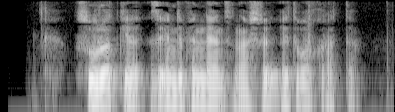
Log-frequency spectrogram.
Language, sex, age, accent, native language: Uzbek, male, 25-34, Buxoro, Uzbek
